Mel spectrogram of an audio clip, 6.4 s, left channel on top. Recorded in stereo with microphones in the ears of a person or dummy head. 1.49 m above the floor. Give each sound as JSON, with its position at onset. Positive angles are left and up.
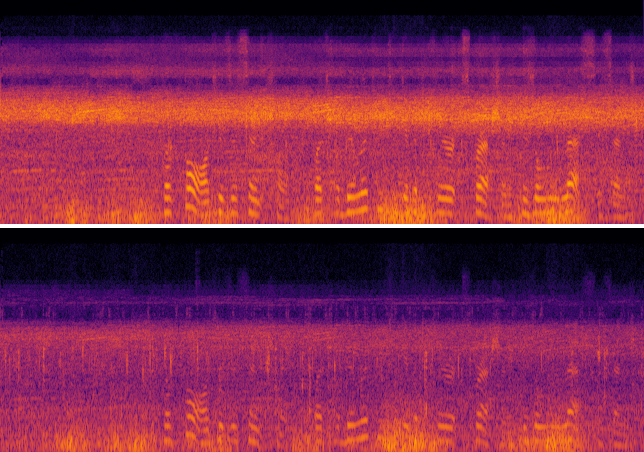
{"t": 0.0, "sound": "a lawn mower", "side_deg": 50}
{"t": 1.6, "sound": "a woman speaking", "side_deg": 50}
